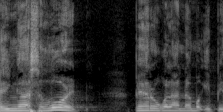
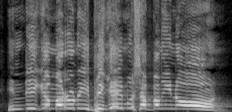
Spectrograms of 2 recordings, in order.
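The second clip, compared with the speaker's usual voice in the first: high, loud call to surrender; preaching shout; 9 semitones higher, 13 dB louder than usual. Real, not acted. Pastor urging the flock to give it to God, shouting. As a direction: shout it out from the pulpit.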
